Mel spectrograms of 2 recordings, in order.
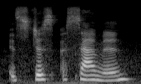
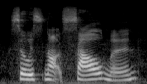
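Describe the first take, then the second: First: The L sound is silent. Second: The L sound is pronounced. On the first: The speaker calls it right. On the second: The speaker calls it wrong. "We don't sound the letter L here"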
